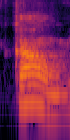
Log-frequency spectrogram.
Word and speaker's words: Koung: Can we say Koung will have, how do you pronounce Koung again? You say, everybody say Koung, you say Koung? Koung, yes.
